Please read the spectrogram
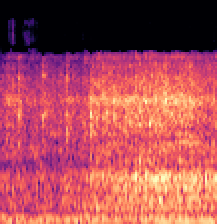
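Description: A steady mechanical running noise, a low rumble with a hiss above it, the hiss growing louder about a second in.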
